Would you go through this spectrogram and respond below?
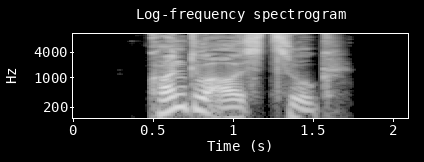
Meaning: bank statement
- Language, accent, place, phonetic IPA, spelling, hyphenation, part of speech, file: German, Germany, Berlin, [ˈkɔntoˌʔaʊ̯st͡suːk], Kontoauszug, Kon‧to‧aus‧zug, noun, De-Kontoauszug.ogg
